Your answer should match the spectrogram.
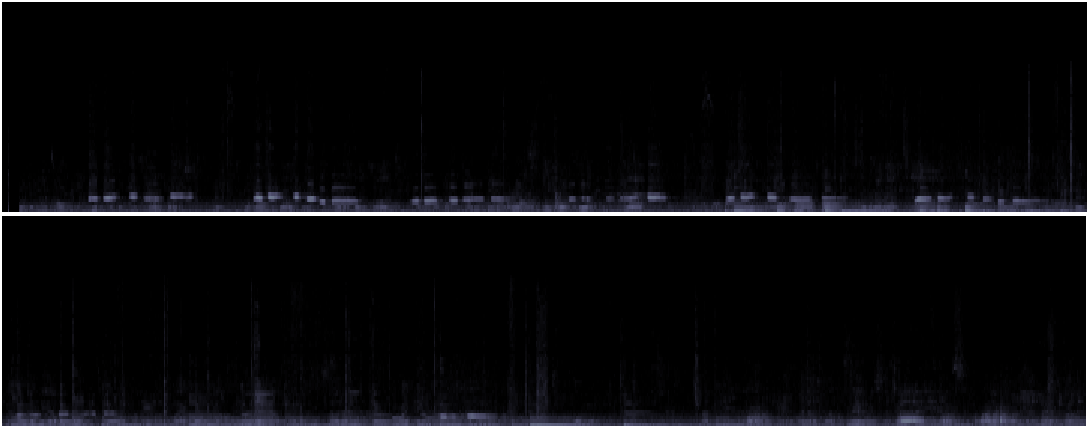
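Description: A person whistling a wavering tune through the first half, then plucked acoustic guitar notes that take over from about the middle on.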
